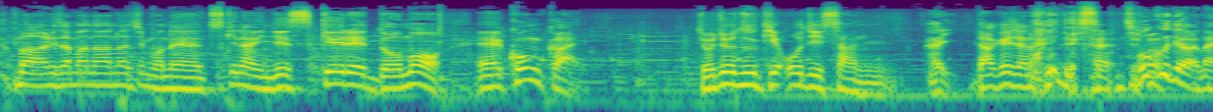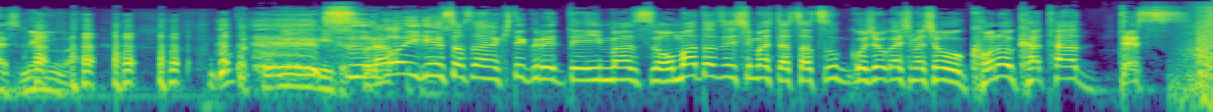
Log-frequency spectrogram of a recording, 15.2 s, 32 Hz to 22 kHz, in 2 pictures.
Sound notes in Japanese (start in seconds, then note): 6.3 笑い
